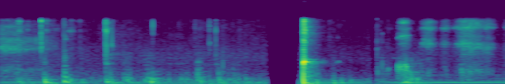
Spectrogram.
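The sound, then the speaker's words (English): A cork pops out of a bottle of Zinfandel red wine as one sharp, fairly loud pop that stands out from faint clicks and handling noises around it. “So it's a red wine, a Zinfandel. I'm sure it's going to be delicious, and I'm excited to try it. So here we go. We'll try to make a sound out of this cork.”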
